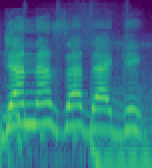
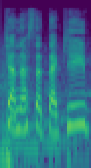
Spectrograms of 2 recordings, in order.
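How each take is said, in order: First: The name starts with a soft g sound. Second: The name starts with a hard k sound. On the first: This is the proper local name. The speaker calls it right. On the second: This is how most people say it. The speaker calls it wrong. "Tout le monde dit Kanasatake puis Oka. C'est pas ça"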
